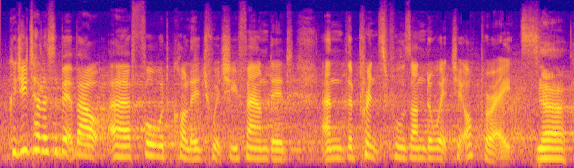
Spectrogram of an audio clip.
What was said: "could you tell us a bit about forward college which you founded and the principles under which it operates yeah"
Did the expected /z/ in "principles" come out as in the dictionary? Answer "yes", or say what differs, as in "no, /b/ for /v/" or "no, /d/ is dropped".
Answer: yes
